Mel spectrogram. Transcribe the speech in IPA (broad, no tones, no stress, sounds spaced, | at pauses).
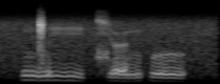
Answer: ŋ͡ǁ iː t͡ɕ ɵː n p u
